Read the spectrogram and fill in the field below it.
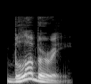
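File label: "blubbery", British English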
